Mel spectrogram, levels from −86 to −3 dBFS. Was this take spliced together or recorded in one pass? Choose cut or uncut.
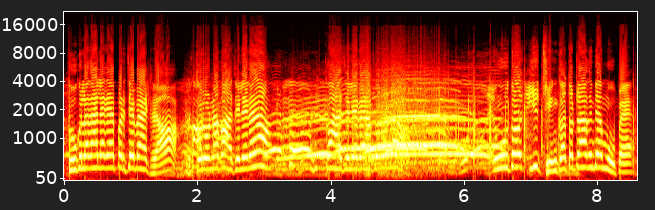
uncut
